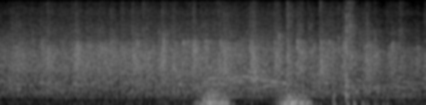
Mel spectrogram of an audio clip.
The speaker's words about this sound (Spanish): Si le va a dar el aplauso, si se lo va a dar.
